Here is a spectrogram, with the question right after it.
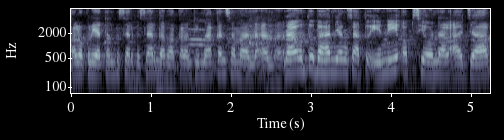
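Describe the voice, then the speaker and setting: Over noticeable background noise, a woman speaks very fast at a medium pitch with monotone, flat intonation. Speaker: cooking vlogger. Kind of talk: cooking tutorial. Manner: casual, chatty.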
